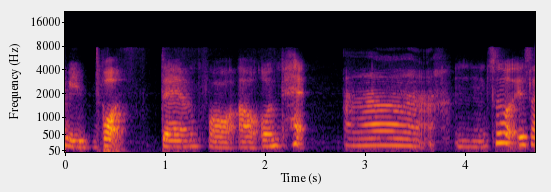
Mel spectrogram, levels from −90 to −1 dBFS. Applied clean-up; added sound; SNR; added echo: neural mask model RNNoise.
